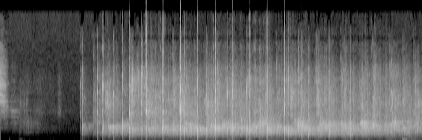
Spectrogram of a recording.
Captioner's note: audience applauds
